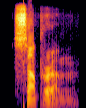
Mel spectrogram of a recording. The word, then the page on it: suprÈme: British English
